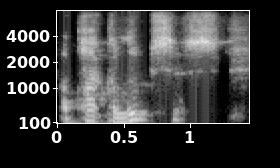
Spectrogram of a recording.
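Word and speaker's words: ἀποκάλυψις: that word revelation, is a Greek word that you could spell in English kind of like this: apocalypsis. And that's how you say it, apocalypsis. And that word has a historical and cultural background.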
